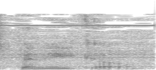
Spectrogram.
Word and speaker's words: Benico: Her name is Benico. I believe it is spelled B-E-N-I-C-O, Benico.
